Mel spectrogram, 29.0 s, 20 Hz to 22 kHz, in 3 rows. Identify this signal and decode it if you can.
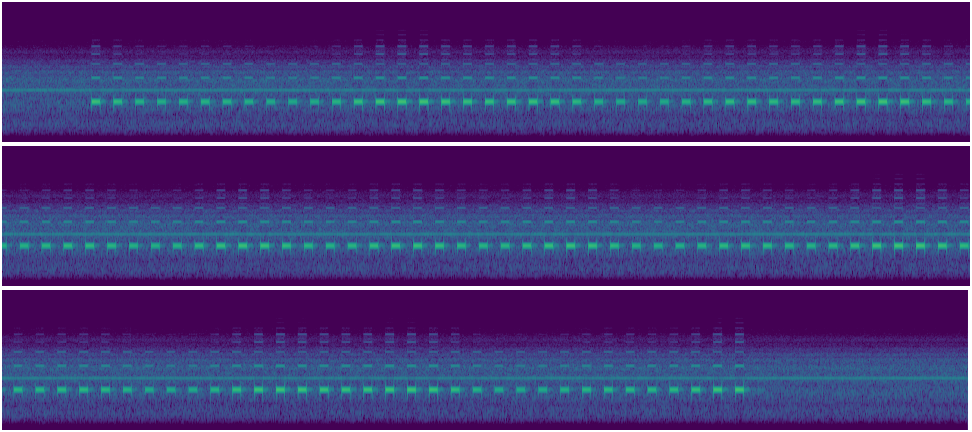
Evenly repeated beeps, with radio static, fading and a steady whistle near 1670 Hz. There is no code.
